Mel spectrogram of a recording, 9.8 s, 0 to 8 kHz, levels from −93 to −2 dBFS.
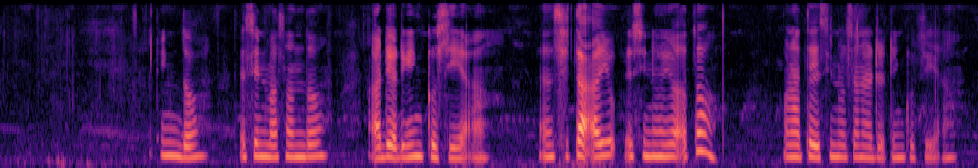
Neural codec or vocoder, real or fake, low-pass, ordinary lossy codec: none; real; 7.2 kHz; none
